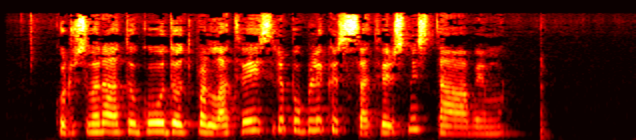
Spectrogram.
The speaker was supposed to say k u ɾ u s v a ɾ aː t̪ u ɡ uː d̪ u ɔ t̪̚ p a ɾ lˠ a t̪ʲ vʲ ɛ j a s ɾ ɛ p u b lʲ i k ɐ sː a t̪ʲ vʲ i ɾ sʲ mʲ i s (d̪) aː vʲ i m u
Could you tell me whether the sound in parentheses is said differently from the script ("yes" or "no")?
yes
